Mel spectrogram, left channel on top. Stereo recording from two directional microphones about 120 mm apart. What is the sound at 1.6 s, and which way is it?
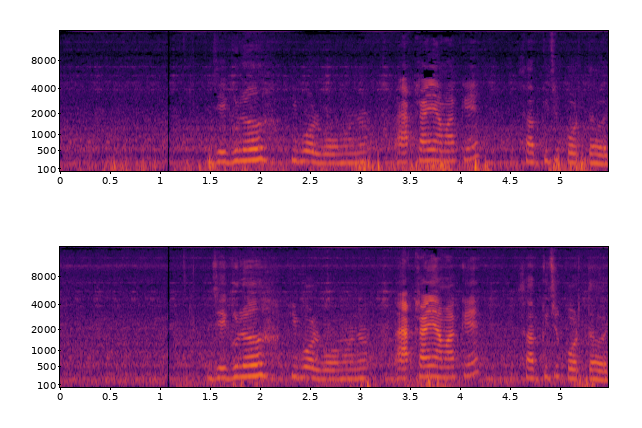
Speech, 10° left (ahead or behind).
